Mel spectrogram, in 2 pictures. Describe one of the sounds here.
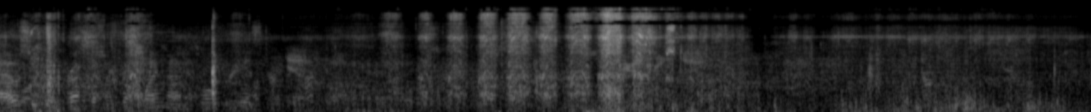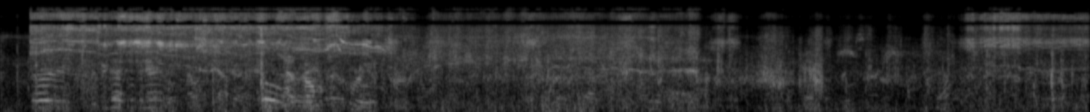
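A small electric motor whines as a toy truck crawls over rock.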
